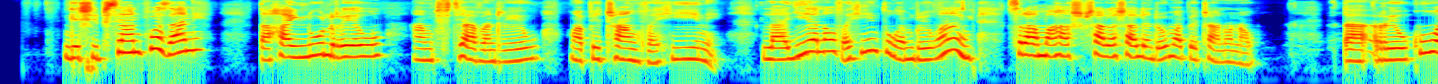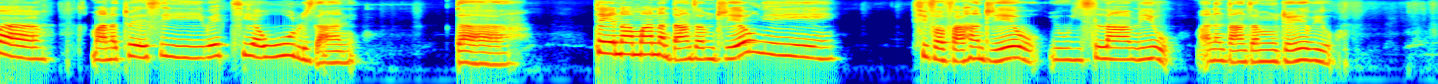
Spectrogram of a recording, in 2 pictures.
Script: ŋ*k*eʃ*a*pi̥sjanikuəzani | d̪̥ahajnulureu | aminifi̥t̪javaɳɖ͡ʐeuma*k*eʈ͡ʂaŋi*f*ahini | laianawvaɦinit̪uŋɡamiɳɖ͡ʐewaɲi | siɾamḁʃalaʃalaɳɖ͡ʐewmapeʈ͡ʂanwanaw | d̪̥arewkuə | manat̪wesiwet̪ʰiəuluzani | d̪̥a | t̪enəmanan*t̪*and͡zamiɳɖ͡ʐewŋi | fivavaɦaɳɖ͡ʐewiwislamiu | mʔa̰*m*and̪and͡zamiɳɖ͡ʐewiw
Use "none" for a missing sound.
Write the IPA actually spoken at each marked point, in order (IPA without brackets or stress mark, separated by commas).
ɡ, i, p, v, d̪, n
